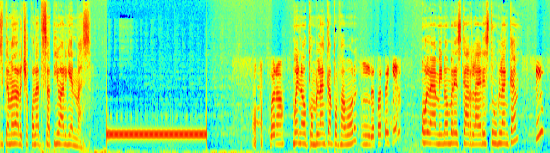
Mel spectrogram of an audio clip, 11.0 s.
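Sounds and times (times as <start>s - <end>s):
speech: 0.0s - 2.2s, 5.0s - 10.9s
telephone dial tone: 2.2s - 4.2s.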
